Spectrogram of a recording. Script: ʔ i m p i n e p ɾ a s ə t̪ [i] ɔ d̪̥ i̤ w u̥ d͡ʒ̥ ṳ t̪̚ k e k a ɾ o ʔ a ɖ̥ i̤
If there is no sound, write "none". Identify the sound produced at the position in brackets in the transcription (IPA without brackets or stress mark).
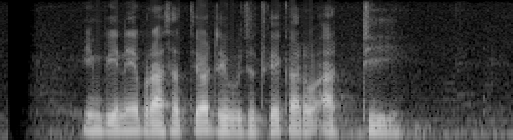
j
